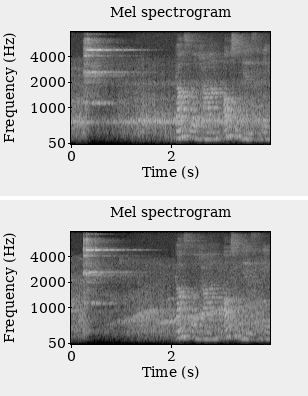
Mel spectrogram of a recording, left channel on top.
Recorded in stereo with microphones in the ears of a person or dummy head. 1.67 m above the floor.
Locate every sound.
0.2 s dishes clattering: 55° right (ahead or behind), 3 m
2.0 s a woman speaking: 15° right (ahead or behind), 3.5 m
